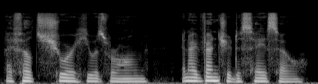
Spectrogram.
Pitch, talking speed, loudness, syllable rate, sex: 140 Hz, 225 wpm, -20 LUFS, 5.2 syllables/s, female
